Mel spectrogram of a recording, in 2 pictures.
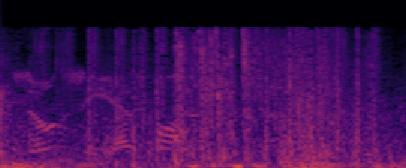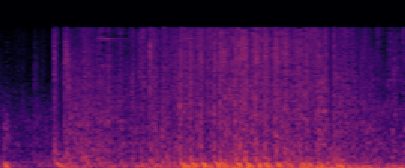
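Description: Shotgun blasts in a Fortnite match, several sharp reports mixed into chaotic game sounds, with voices chattering over the action.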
